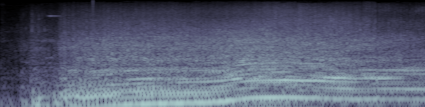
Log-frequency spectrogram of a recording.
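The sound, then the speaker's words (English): A silver-grey coupe accelerates hard away down the road, its engine a loud, sustained roar whose tone climbs steadily as it speeds off. “Moments later, Buddy and Trelawney do the same, then tear off down the road in their silver-grey coupe”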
